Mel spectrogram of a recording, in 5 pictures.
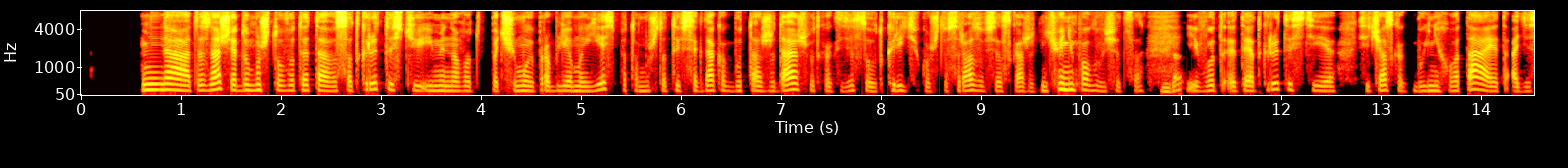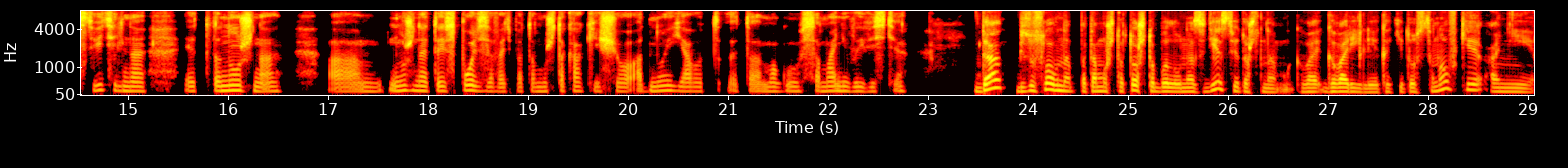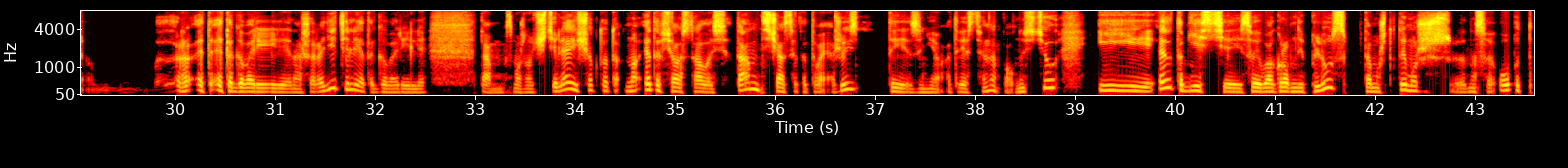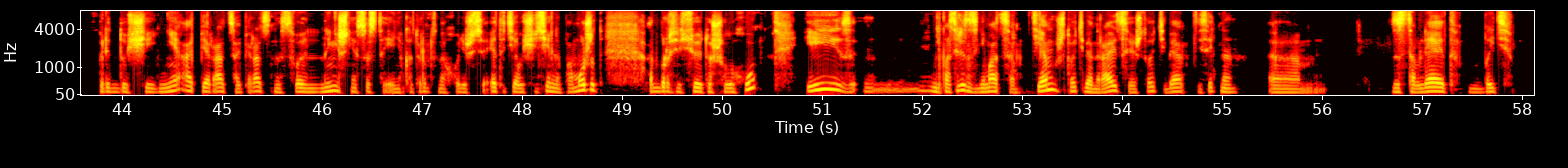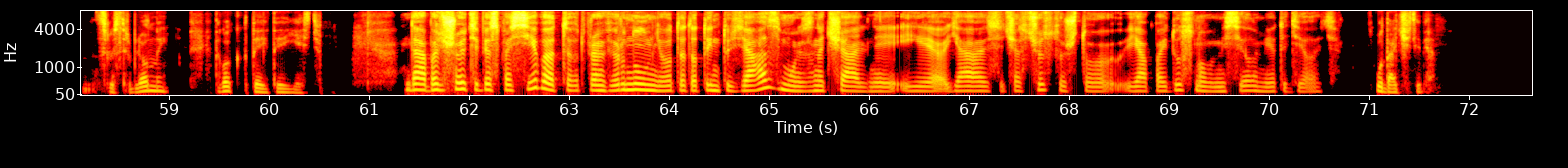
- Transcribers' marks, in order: tapping; other background noise
- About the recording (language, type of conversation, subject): Russian, advice, Как вы прокрастинируете из-за страха неудачи и самокритики?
